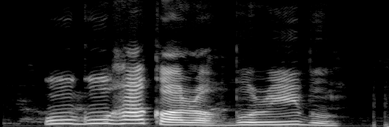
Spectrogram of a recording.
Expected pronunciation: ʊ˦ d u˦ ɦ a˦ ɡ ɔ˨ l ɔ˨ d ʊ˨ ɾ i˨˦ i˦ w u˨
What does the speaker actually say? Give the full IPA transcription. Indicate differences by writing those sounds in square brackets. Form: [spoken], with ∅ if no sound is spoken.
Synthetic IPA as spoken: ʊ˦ [ɡ] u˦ ɦ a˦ [k] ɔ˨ [ɾ] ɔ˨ [b] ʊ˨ ɾ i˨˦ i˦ [b] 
